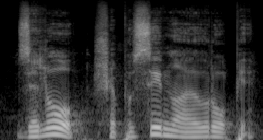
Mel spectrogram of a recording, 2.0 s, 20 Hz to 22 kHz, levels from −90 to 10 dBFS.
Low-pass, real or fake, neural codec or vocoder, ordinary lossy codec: none; fake; codec, 44.1 kHz, 3.4 kbps, Pupu-Codec; none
